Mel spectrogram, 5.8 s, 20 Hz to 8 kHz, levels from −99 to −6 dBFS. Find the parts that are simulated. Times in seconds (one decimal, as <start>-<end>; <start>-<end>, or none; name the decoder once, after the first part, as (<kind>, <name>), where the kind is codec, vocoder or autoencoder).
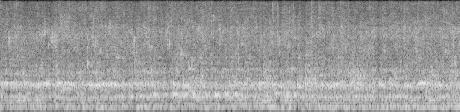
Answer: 0.4-1.9 (vocoder, Vocos); 2.5-5.2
